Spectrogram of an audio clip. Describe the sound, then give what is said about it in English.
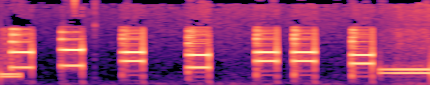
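A touch-tone telephone keypad dialing a number: seven short, even beeps at varied pitches in a quick steady rhythm, followed by one sustained tone, loud and clear with no voices. “All right, fine. Dial it up.”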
